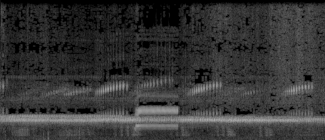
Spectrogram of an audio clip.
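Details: Dense frog chorus at the St. Olaf College Natural Lands: an unbroken mid-pitched trill with a brief louder doubled buzz, and thin, rising high notes repeating around it.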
